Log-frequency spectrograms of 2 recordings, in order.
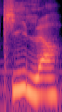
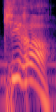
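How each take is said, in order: First: The middle consonant is a light L-like sound. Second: The middle consonant is a French throaty R. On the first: The speaker calls it right. "ça se prononce Kila" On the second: The speaker calls it wrong. "ils te disent Kira"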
